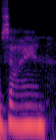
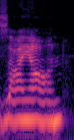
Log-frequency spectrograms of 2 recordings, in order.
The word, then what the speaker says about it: Zion: not too far from zion not zion it's just pronounced like a lion zion so yeah i there's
